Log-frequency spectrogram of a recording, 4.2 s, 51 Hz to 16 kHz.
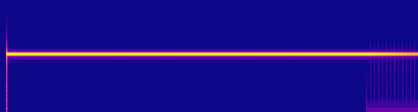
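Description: Steady 1 kHz line-up test tone played over colour bars at the head of a video tape. It is one unbroken loud pitch that starts abruptly and begins fading near the end.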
